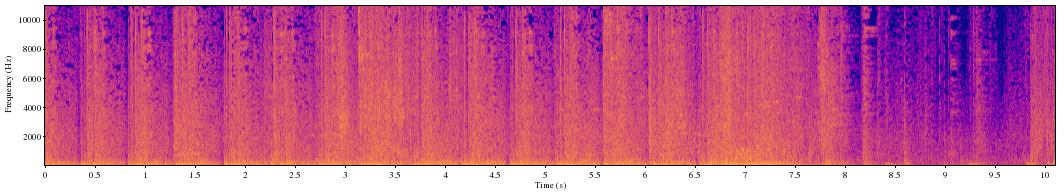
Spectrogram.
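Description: Rapid, dense gunfire in a PS5 video game, loud continuous machine-gun-like bursts with heavy booming impacts that ease off briefly near the end.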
